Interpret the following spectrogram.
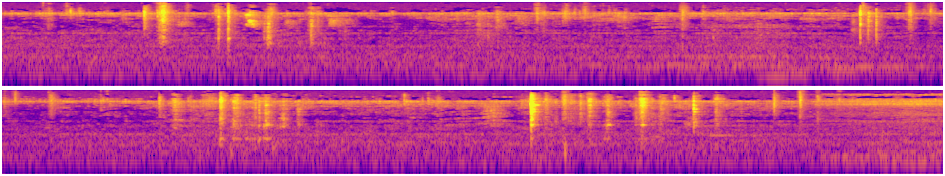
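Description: A spoon working freshly churned butter on a ceramic plate: scattered light clicks and taps of the spoon against the plate, with a small cluster near the end, over a faint steady background.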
